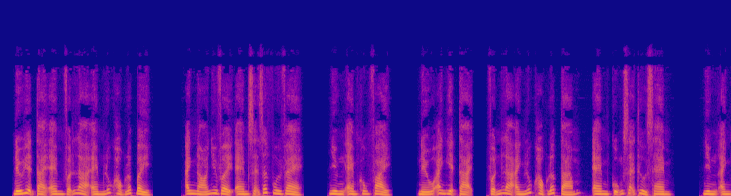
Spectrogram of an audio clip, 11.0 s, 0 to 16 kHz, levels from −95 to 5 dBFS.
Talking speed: 230 wpm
